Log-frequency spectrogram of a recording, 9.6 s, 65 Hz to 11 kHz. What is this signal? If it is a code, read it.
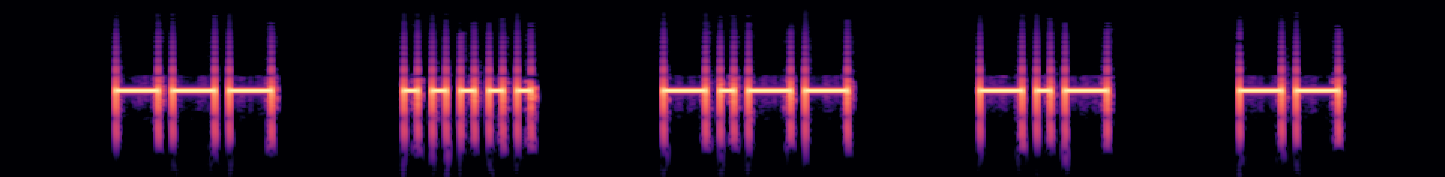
Morse code, heard as a keyed tone, about 13 wpm, spaced as for 7 wpm, 800 Hz. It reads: O5YKM
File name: LEZIONI / 8 YJ45 / 8 YJ45 ws 12wpm 3146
